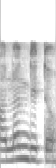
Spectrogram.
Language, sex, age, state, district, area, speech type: Odia, female, 18-30, Odisha, Balasore, rural, read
